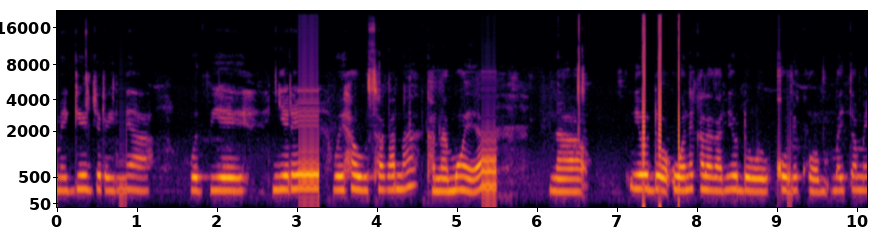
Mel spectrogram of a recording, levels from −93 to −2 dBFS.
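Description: Bluetooth stutter at 0.77 to 0.86 s, 3.02 to 3.27 s and 5.30 to 5.48 s: audio packets arrived late or not at all, so the receiver kept replaying its last short slice of speech. This produces a buzzing, machine-gun repetition lasting about 87 ms, 247 ms and 174 ms. After each gap the speech resumes further along, as though it had kept running underneath. Integer overflow at 6.51 s and again from 7.31 to 7.76 s: loud peaks overshot the largest representable value by about 2 dB and about 1 dB, and instead of limiting they wrapped to the opposite sign, flipping across the full range. The result is harsh, violent cracks, far sharper than ordinary clipping. Bluetooth stutter returns from 8.89 to 9.18 s, this time as broken, scattered dropouts totalling about 145 ms. The longest run of repeats is about 44 ms, which gives a choppier, intermittent buzz.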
